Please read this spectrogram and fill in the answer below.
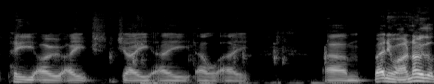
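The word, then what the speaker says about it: Põhjala: Pahala, but sorry, it's Pohjala.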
